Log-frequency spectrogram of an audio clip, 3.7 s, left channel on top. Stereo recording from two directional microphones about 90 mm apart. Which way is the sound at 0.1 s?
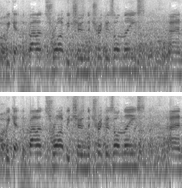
30° right (ahead or behind).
